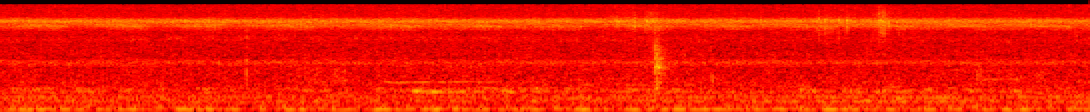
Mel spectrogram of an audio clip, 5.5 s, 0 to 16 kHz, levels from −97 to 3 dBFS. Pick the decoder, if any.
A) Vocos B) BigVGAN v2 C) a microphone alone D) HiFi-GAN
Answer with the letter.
B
